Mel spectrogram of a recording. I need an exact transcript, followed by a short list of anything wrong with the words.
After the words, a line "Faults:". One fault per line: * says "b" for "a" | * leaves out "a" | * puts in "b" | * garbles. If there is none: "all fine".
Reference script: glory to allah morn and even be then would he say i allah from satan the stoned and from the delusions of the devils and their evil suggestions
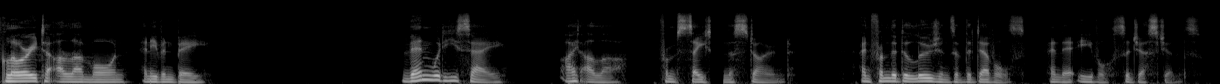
glory to allah morn and even be then would he say i allah from satan the stoned and from the delusions of the devils and their evil suggestions
Faults:
all fine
